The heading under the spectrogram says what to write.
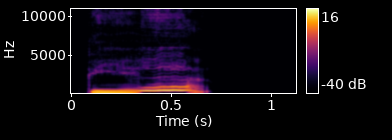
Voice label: "别", Chinese

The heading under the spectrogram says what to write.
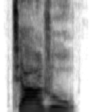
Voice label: "加入", Chinese

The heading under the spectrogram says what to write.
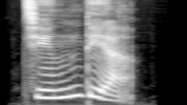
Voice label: "景点", Chinese

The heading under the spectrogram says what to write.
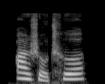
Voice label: "二手车", Chinese

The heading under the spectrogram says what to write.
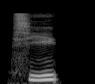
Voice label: "席", Chinese

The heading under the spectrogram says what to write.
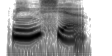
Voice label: "明显", Chinese

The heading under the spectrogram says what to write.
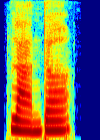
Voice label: "懒得", Chinese; lǎn dé; disinclined to

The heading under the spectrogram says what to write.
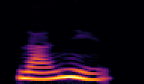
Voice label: "男女", Chinese

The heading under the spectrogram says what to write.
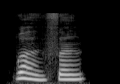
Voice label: "万分", Chinese

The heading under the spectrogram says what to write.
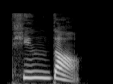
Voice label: "听到", Chinese

